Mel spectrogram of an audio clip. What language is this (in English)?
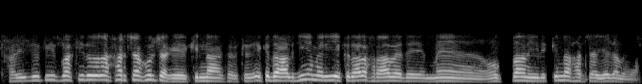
Dogri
